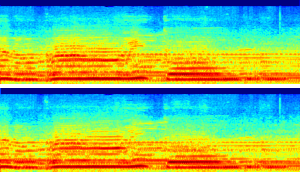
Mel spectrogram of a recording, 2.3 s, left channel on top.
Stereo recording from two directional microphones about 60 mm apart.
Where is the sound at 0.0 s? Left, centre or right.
Left.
